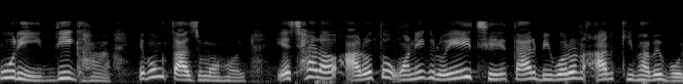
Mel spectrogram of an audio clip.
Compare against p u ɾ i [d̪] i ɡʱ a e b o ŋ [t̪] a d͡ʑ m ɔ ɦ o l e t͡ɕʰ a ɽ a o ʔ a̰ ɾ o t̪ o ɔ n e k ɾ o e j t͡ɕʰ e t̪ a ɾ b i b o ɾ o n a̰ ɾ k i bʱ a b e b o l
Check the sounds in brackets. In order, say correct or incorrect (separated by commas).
correct, correct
